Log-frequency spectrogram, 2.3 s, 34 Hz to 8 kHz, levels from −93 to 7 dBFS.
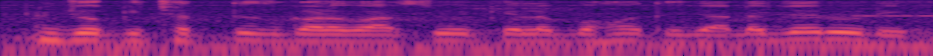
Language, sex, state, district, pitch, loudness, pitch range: Hindi, male, Chhattisgarh, Korba, 150 Hz, -37 LUFS, 145-160 Hz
